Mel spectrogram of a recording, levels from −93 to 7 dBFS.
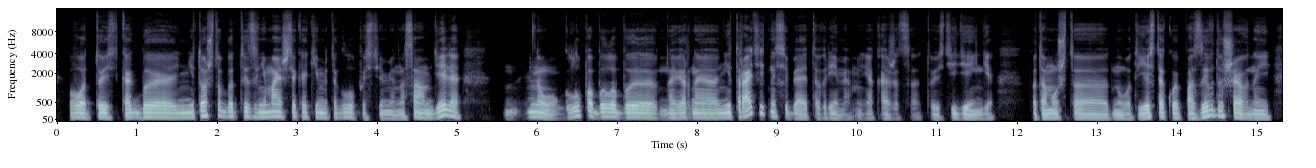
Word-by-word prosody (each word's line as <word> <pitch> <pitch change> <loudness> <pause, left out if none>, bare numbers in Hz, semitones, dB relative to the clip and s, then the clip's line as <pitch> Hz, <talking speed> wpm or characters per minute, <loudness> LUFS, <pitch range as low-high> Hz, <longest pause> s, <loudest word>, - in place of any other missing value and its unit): Вот, 95 0 +2
то 100 - +2
есть 95 -2 0
как 95 0 +2
бы 95 -1 +4
не 95 +1 +1
то, 120 +5 +3
чтобы 115 -3 -1
ты 110 +1 -2
занимаешься 105 +1 +1
какими-то 95 -2 -3
глупостями. 80 -5 -5
На 75 +3 -5
самом 90 0 0
деле, 115 0 +3 0.5
м, 70 -4 -12
ну, 95 -8 +1
глупо 115 +9 0
было 105 +1 +3
бы, 95 -2 +3
наверное, 90 +1 0
не 95 +2 +2
тратить 165 - +2
на - - 0
себя 90 -4 -3
это 80 -1 -6
время, 80 -3 -7
мне 80 0 -12
кажется, 75 +1 -9
то - - -10
есть 80 0 -9
и 85 - -3
деньги, 80 -2 -3 0.4
потому 90 0 0
что, 80 -2 -1
ну, 80 -1 -3
вот 75 0 -7
есть 90 +3 +2
такой 95 -5 +1
позыв 85 - +1
душевный, 85 - 0
90 Hz, 160 wpm, -24 LUFS, 80-100 Hz, 0.5 s, бы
